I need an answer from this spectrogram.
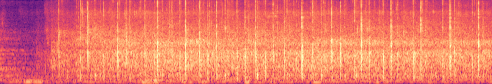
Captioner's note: audience applauding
